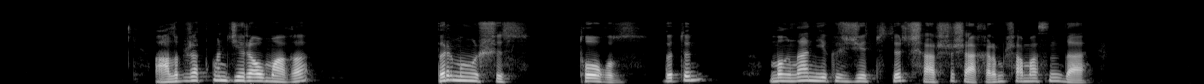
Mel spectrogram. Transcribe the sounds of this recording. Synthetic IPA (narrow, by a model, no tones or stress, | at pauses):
ɑ̰lˠəpʒɑt̪̚qɑnʒe̞ɾɑwmɑʁə | b̥ɪɾməɴʏʃʒʏz̥ | t̪ʰo̞ʁəz | bʏt̪ɪn | məɴnɑne̞kʲɪʒʏzʒe̞t̪̚pɪ̥st̪ʰɵɾt̪ʃɑ̰ɾʃəʃɑ̰qəɾəmʃɑmɑsənd̪ɑ̰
